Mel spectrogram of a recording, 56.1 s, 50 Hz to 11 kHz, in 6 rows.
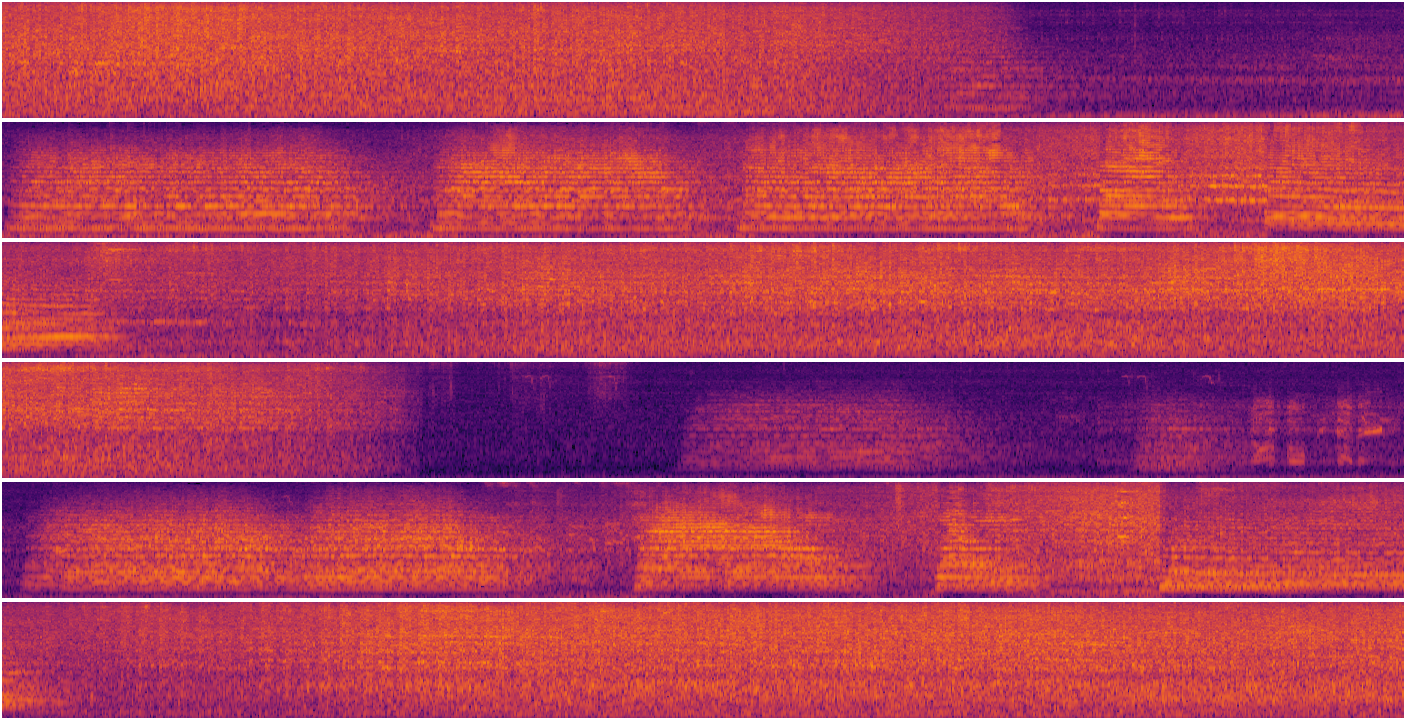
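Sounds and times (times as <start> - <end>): train wheel clatter: 0.0 - 6.3, 19.5 - 32.2, 46.4 - 56.0
train rumbling by: 0.0 - 56.0
locomotive air horn blasts: 6.3 - 7.1, 9.4 - 19.6, 32.6 - 34.7, 35.6 - 36.4, 37.5 - 40.9, 41.6 - 44.4, 45.0 - 47.2.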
